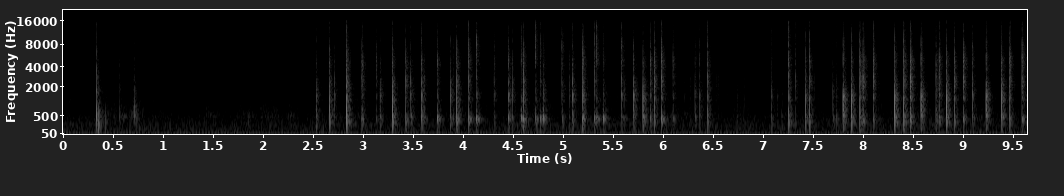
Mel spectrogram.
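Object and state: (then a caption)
Plastic tablet back cover. Long dark nails on both hands tap the thin, hard plastic back shell of a black Samsung tablet lying flat on its back. Two lone taps are followed by a pause, then quick, dense runs of sharp, dry, bright clicks with a brief lull before a final flurry. Each tap dies away almost instantly.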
